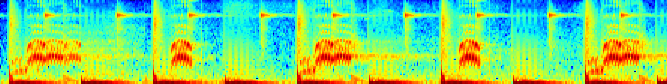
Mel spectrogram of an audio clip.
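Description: A bird-call sample reworked with effects in an iPad music app repeats as a looped, rhythmic pattern of harsh caw-like bursts, about eight evenly spaced hits, loud and close with no talking.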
